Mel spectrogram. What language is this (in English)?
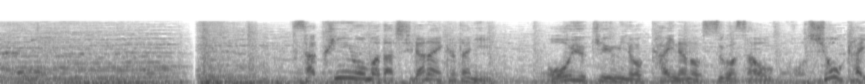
Japanese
